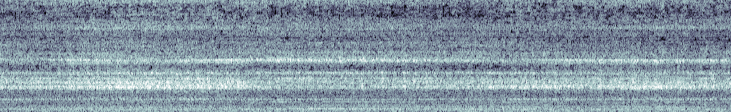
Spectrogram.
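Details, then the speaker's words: Kitchen AC unit's blower motor starting up: steady rough drone with a faint whine, worse under load, from bad bearings; motor to be replaced, unit had run for months with plugged filters and was filthy, causing low airflow. "This motor's got bad bearings. Let's listen to it start up. It doesn't sound good, and even worse when you put a load on it."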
